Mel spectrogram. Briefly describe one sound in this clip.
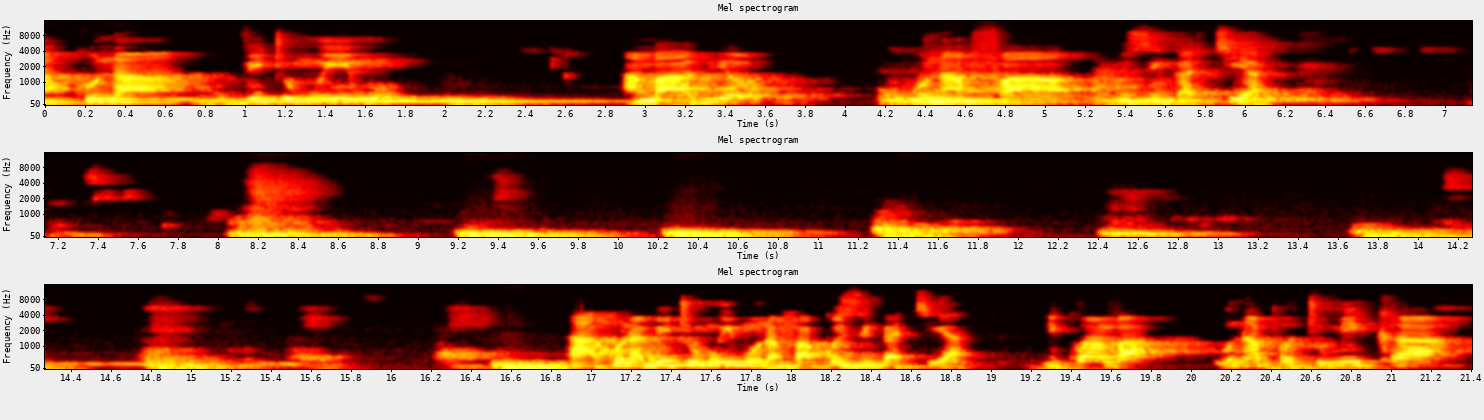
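A young man speaks clearly and steadily, close by.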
